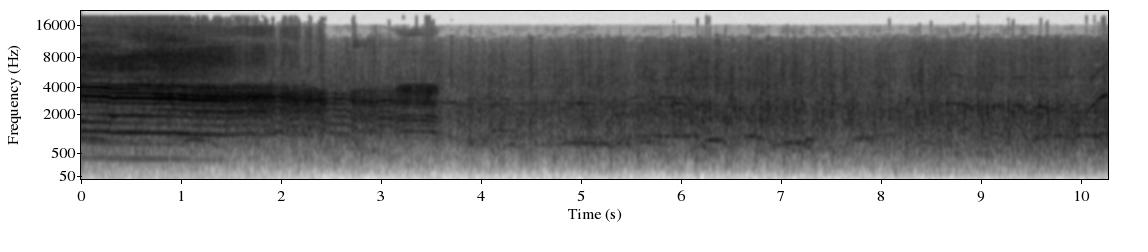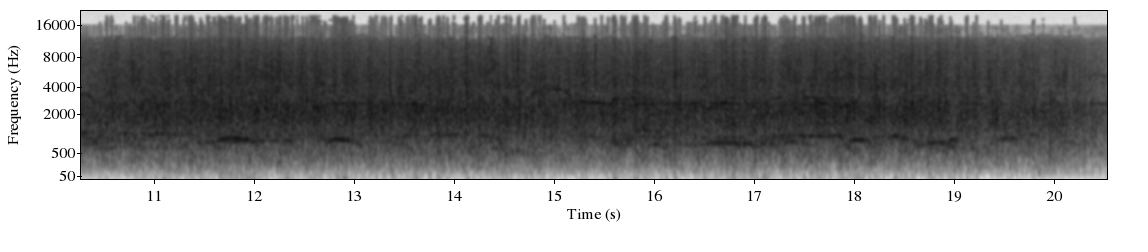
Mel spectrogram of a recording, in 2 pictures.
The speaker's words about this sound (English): Oh, doctor, help me. I got applause disease. Oh, are you applauding that also?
